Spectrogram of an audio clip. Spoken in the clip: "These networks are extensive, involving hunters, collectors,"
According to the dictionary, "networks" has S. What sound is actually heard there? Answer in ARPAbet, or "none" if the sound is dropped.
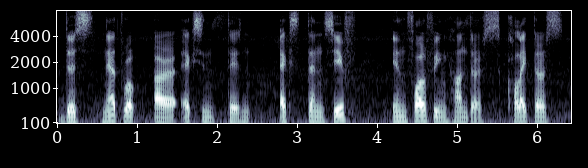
none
